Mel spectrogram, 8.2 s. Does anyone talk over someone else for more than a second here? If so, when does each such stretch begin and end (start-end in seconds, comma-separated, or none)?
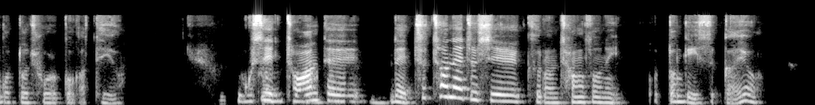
2.4-4.0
